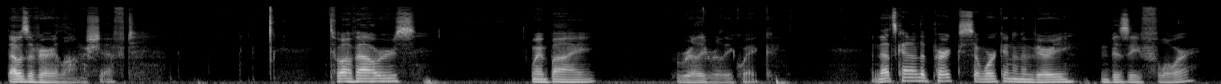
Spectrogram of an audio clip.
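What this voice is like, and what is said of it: Hoarse, worn-out voice. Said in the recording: “my voice has been completely shot from notifying and calling the provider and talking to the charge nurse and talking to patients”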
